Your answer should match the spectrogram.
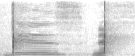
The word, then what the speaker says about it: business: talked about this word it looks like three syllables but it's really only two and that is business bu business all right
